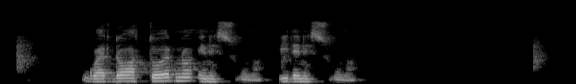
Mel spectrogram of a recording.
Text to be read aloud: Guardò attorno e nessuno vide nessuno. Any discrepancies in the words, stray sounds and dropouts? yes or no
no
